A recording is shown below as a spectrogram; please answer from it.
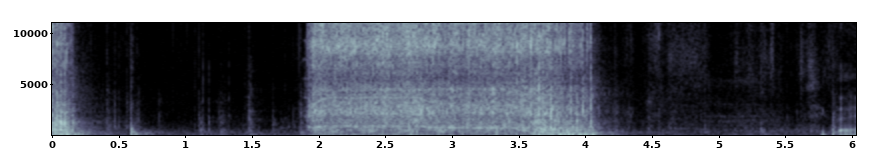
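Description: Power tool driving screws into the front bumper of a 2006-2010 BMW 550i, a loud steady whirring burst of about two seconds between quieter handling clatter.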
